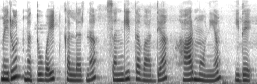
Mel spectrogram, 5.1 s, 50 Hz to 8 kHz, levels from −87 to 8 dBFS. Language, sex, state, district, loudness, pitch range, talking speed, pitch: Kannada, female, Karnataka, Bangalore, -15 LUFS, 195-235 Hz, 80 wpm, 205 Hz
